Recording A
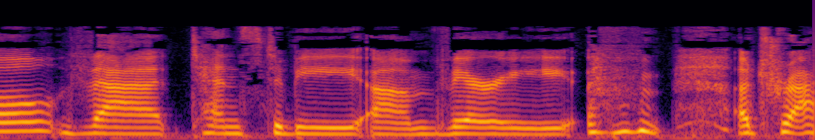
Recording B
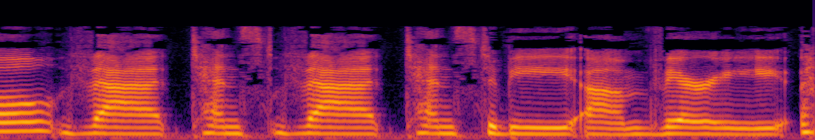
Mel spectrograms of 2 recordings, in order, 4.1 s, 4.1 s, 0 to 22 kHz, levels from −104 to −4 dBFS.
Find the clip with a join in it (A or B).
B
